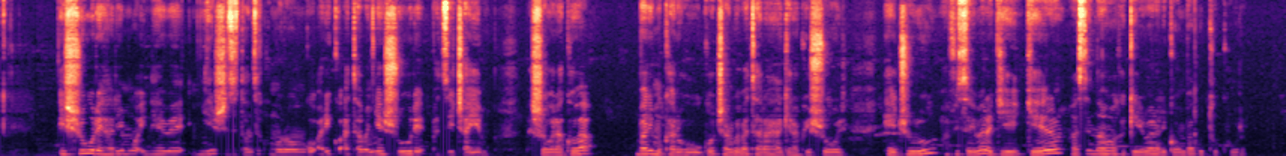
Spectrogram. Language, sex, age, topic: Rundi, female, 18-24, education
